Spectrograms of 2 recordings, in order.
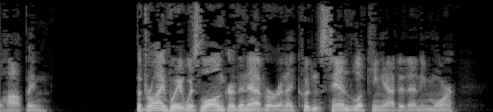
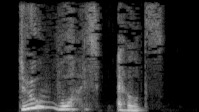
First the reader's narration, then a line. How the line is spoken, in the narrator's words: She shouted, and her voice broke like it never had before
